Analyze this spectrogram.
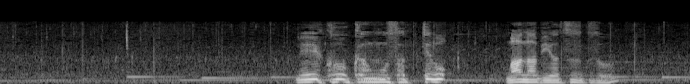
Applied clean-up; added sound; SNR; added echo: none; none; none; none.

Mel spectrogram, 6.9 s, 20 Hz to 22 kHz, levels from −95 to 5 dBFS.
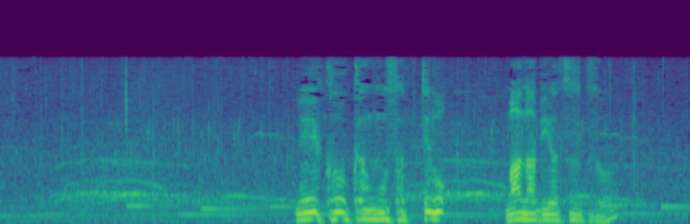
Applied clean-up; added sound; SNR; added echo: none; Applause / Crowd / Cheering; 15 dB; none.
